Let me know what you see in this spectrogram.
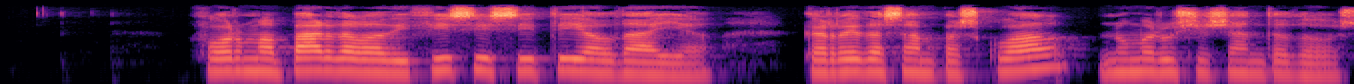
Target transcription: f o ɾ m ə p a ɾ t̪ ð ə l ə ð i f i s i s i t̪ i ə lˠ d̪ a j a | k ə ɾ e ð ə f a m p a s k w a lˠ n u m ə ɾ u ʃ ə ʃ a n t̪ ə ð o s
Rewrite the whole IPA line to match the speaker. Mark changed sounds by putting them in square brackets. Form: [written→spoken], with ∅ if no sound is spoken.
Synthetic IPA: f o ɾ m ə p a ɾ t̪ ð ə l ə ð i f i s i s i t̪ i ə lˠ d̪ a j [a→ə] | k ə [ɾ→r] e ð ə [f→s] a m p [a→ə] s k w a lˠ n u m ə ɾ u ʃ ə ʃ a n t̪ ə ð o s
